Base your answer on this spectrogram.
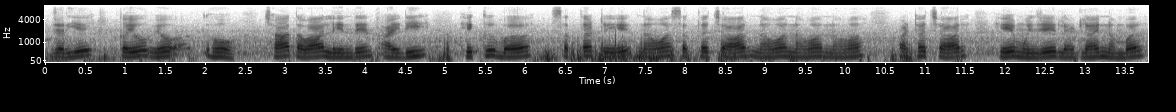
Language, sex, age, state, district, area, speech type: Sindhi, female, 30-45, Uttar Pradesh, Lucknow, urban, read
